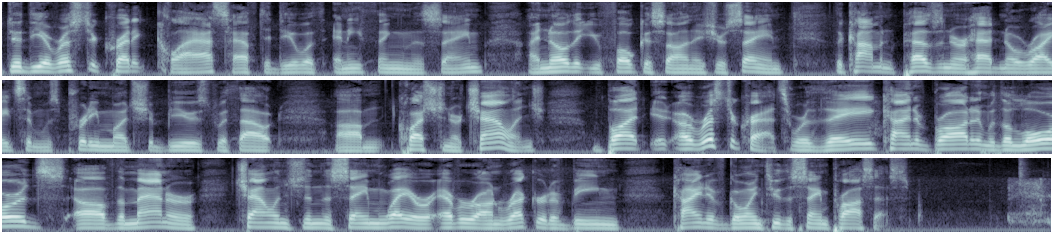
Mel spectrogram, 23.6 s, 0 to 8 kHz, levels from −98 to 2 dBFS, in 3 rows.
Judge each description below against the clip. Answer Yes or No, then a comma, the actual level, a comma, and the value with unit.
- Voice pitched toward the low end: Yes, low, 120 Hz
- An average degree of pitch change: Yes, average, 3.8 semitones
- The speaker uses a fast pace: No, average, 175 wpm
